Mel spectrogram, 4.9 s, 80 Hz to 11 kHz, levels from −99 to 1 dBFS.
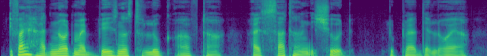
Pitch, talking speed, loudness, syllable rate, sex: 105 Hz, 185 wpm, -21 LUFS, 5.6 syllables/s, male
